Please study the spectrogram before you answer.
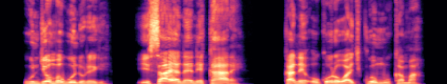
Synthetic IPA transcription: und͡ʒɔmawondoɾeɡḛ | ɪsajanɛnɪkaɾɛ̰ | kanɛʔokoɾowat͡ʃkwomukama̰

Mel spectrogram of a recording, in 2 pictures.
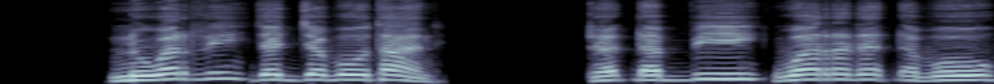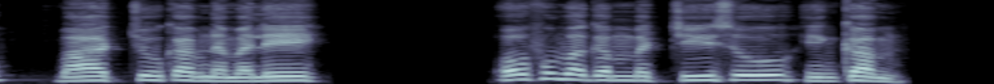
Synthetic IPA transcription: nʊwɐrːɪd͡ʒɐd͡ʒːɐboːt̪aːnɛ | d̪̥ɐᶑːɐbːiːwɐrːɐd̪ɐᶑːɐboː | baːt͡ʃːuːkʼɐbnɐmɐle̞ː | ʔɔfʊmɐɡɐmːɐt͡ʃːiːsuːhɪŋkʼɐbnʊ̥

